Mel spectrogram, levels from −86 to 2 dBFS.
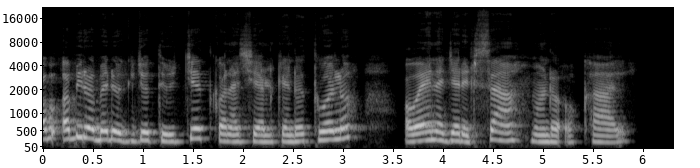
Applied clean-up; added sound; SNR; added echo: neural mask model Resemble Enhance denoiser.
